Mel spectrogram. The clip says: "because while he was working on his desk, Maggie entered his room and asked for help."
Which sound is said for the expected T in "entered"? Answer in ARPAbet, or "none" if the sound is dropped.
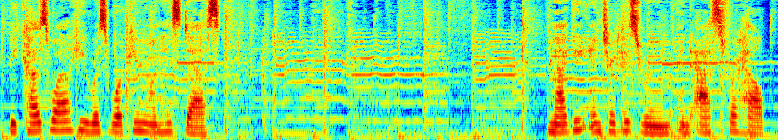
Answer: T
